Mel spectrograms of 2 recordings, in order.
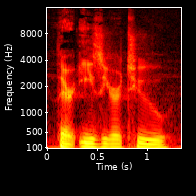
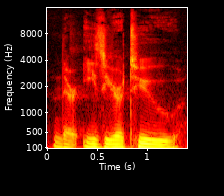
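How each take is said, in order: Both takes have the same delivery.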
